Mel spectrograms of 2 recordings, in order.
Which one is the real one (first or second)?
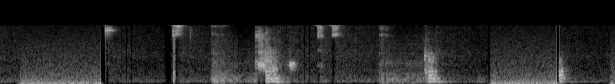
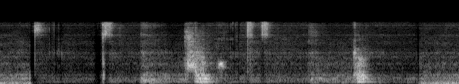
first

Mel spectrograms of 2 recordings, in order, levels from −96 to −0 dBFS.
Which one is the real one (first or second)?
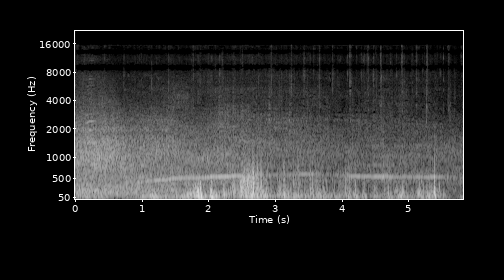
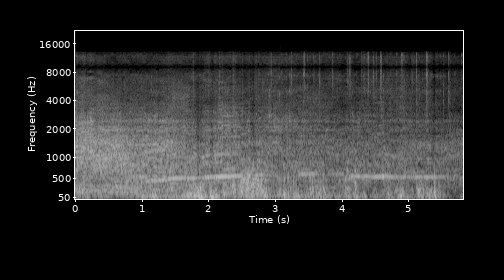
first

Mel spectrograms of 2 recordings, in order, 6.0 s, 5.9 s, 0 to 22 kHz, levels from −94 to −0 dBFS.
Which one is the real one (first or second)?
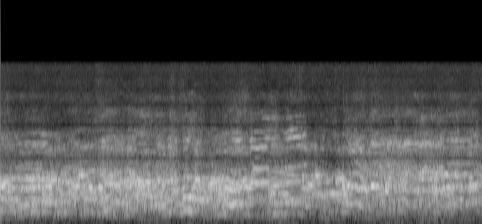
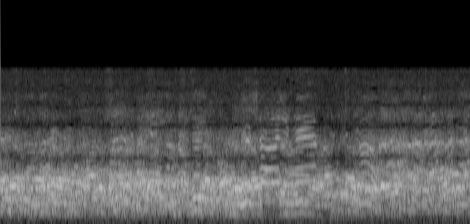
second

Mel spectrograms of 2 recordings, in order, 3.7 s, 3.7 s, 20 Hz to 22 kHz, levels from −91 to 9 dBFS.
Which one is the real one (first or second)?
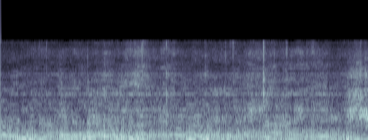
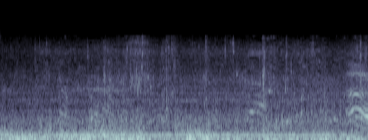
second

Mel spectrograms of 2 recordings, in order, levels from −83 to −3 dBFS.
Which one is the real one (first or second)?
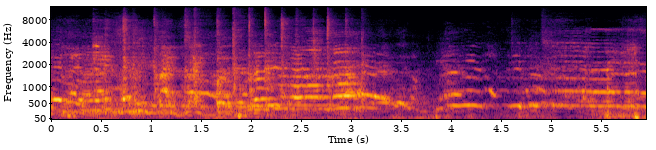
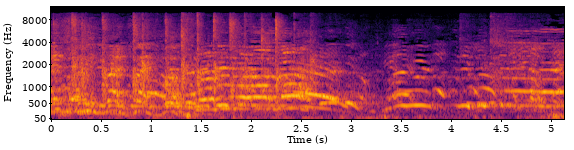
second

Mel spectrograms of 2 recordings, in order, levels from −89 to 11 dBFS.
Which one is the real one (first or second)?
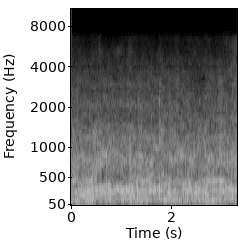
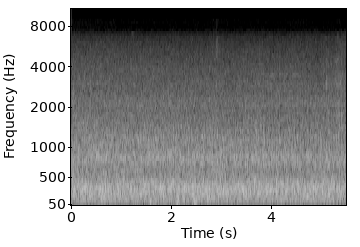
second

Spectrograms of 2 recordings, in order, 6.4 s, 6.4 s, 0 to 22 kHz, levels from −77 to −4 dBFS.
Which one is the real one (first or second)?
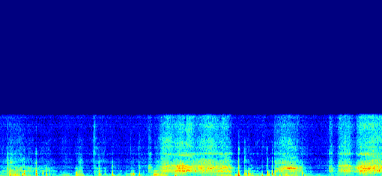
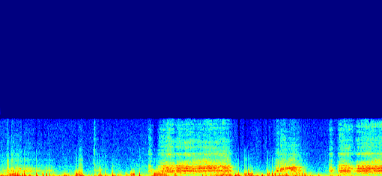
second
